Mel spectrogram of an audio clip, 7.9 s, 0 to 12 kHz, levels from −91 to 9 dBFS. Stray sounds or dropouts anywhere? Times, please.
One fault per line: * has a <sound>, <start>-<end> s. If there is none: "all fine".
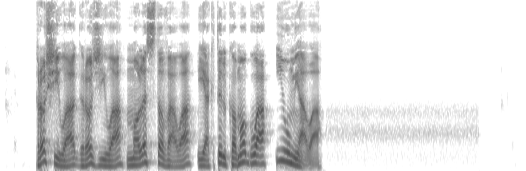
all fine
